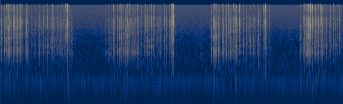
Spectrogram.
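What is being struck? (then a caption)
Plastic detangling hair brush with rubbery bristles. Long nails scratch the rubbery bristles and the back of a small black handle-less plastic detangling brush, producing bright, crackly rasping. The scratching comes in four bursts separated by quiet gaps, and three of them end in a sharp click. A faint steady low hum runs underneath.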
